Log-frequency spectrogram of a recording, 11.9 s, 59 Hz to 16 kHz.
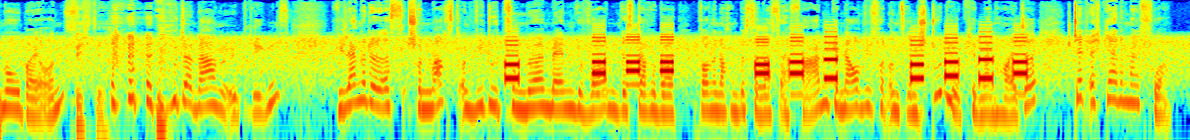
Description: DTMF, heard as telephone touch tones, dialled by machine, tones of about 140 ms. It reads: 1 800 783 1538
